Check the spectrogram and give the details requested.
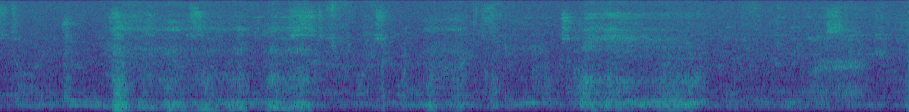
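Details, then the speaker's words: Adult woman (mum) snoring while asleep, though she claims to be awake; rough, rattling low snores in a few drawn-out bursts with faint room noise between. "you're not telling me that's not a snore cuz that is a snore am I right am I right"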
